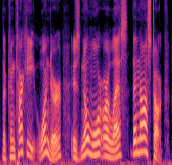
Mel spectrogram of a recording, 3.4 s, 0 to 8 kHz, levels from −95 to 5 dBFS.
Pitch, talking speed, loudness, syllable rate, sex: 175 Hz, 175 wpm, -15 LUFS, 4.8 syllables/s, male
